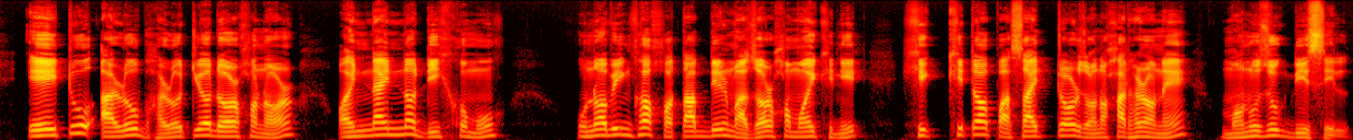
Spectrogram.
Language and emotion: Assamese, neutral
